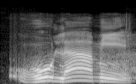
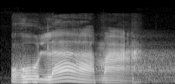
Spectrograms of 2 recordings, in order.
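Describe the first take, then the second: First: The word ends in a short i sound. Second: The word ends in a short a sound. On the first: "huruf iya-nya di sini dibuang" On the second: "alifnya dibuang sementara harkat fathah"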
